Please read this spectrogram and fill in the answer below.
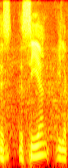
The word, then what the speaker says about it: Sia: con un crush con esta mujer, con Sia, que ya me dijeron que se pronuncia Sia. – Yo pensé que era más mamón ir era Shaya o Saya.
